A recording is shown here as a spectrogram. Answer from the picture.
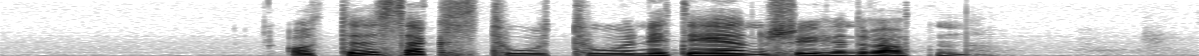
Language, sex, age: Norwegian, female, 25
